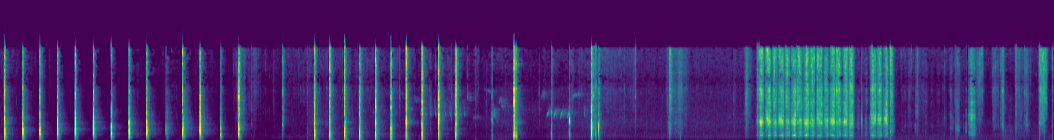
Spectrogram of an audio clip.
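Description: Large knife being struck into a green yew limb to cut V-notches through it: two runs of sharp woody strikes at about three a second, a brief pause between them, then a few single strikes. Near the end comes a rasping, crackling stretch of about three seconds.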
